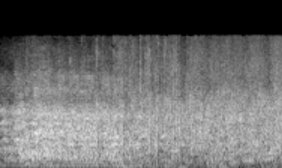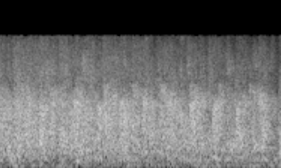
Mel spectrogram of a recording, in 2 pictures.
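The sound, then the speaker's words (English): A crowd applauds steadily, a dense wash of many hands clapping at an even, sustained level from start to finish, with no one speaking over it. “You may applaud, but no doubt all the lawyers will cry unfair.”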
